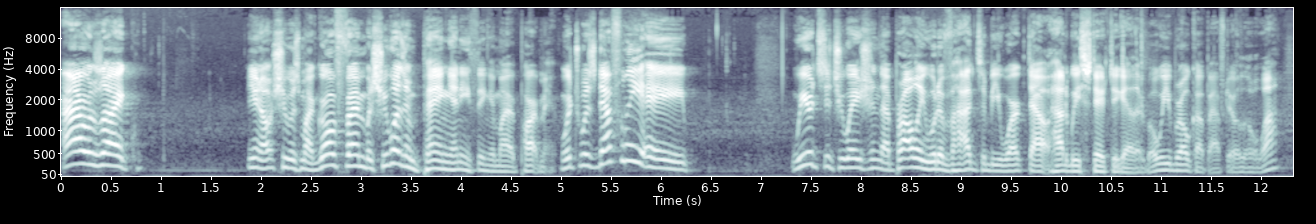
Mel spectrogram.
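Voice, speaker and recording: A man in his thirties chatting casually on a live stream, rambling and joking as he reacts to a video, his voice swinging between loud and soft. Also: a little high, sing-song, fairly quick.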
